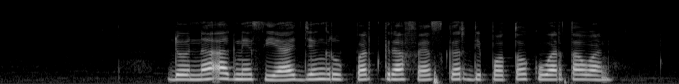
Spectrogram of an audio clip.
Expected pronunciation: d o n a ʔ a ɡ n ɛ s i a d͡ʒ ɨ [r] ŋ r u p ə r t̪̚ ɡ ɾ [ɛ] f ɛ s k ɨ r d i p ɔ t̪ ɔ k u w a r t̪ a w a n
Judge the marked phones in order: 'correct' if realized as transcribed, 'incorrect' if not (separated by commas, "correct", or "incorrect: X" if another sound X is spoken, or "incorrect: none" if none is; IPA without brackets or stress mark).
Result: incorrect: none, incorrect: a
